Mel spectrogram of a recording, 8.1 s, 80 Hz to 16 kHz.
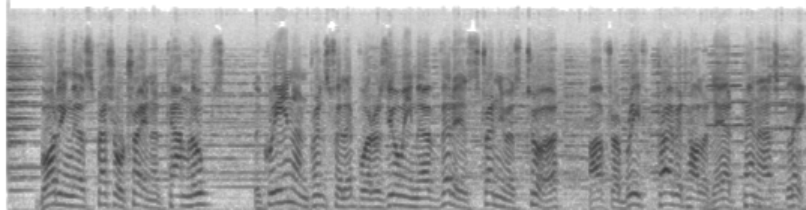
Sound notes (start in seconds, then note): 0.0 announcer voice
